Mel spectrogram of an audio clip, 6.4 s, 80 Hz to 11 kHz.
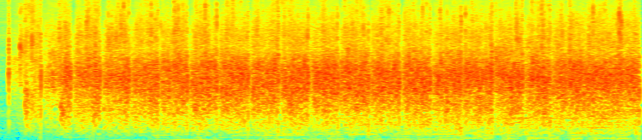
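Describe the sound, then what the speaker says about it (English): Dense audience applause fills a conference hall after a presentation at a 2016 Oregon healthcare event. It starts abruptly, then holds steady and loud throughout with no talk over it. "Let's give them a round of applause."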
